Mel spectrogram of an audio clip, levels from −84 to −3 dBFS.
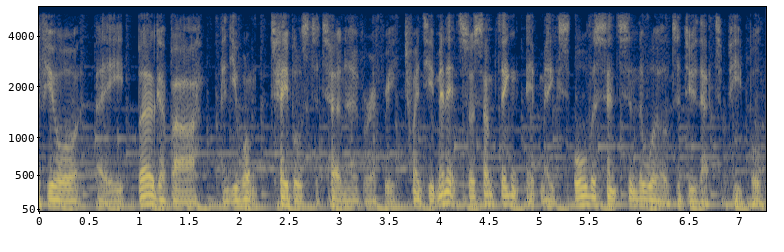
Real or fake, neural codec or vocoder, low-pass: real; none; 5.4 kHz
